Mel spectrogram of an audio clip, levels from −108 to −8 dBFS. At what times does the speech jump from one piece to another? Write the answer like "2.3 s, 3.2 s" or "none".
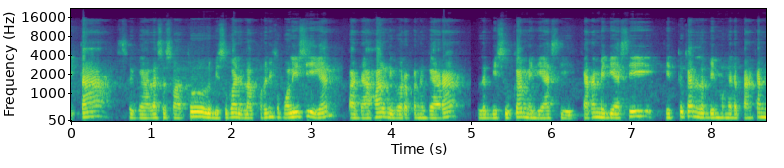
3.3 s, 4.9 s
